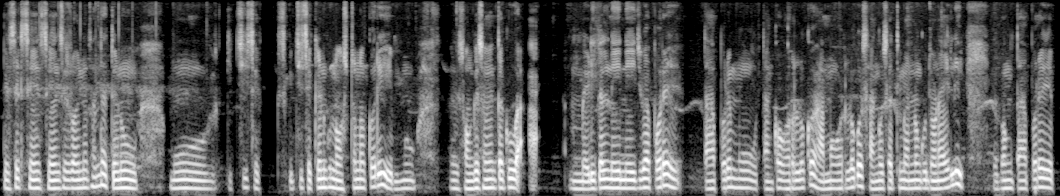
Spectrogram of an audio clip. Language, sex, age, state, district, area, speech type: Odia, male, 18-30, Odisha, Jagatsinghpur, rural, spontaneous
